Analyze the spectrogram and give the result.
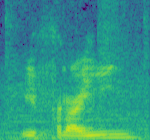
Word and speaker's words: Efraim: E aí eu já vou perguntar sobre esse sobrenome, porque eu já vi duas pronúncias, né? Efraim, Efraim. Como é que a gente pronuncia, Anitta? – Efraim. – Efraim. Efraim, perfeito.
